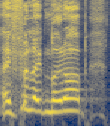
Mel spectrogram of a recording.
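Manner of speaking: put-on breathless, lisping fighter voice. Getting back to your bit after commenting on it, in an out-of-breath Merab impression with a lisp. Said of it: "he always sound out of breath".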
